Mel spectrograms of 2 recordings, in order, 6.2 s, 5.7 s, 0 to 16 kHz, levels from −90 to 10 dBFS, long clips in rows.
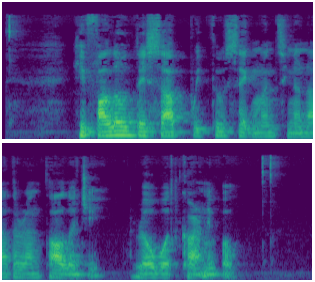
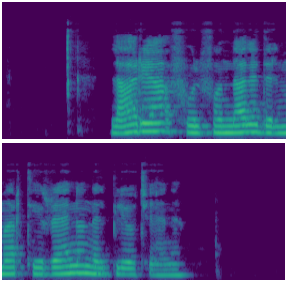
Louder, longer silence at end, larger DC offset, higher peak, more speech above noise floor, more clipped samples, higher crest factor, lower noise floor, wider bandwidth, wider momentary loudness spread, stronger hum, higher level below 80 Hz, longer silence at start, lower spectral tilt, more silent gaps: first, -21 LUFS vs -27 LUFS; second, 0.75 s vs 1 s; neither; first, -2 dBFS vs -10 dBFS; second, 32 dB vs 63 dB; neither; about the same, 20 dB vs 18 dB; second, -53 dBFS vs -89 dBFS; first, 11.5 kHz vs 9.2 kHz; first, 21 LU vs 16 LU; neither; first, -48 dBFS vs -76 dBFS; second, 0.05 s vs 0.65 s; about the same, -5.5 dB/octave vs -6 dB/octave; neither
